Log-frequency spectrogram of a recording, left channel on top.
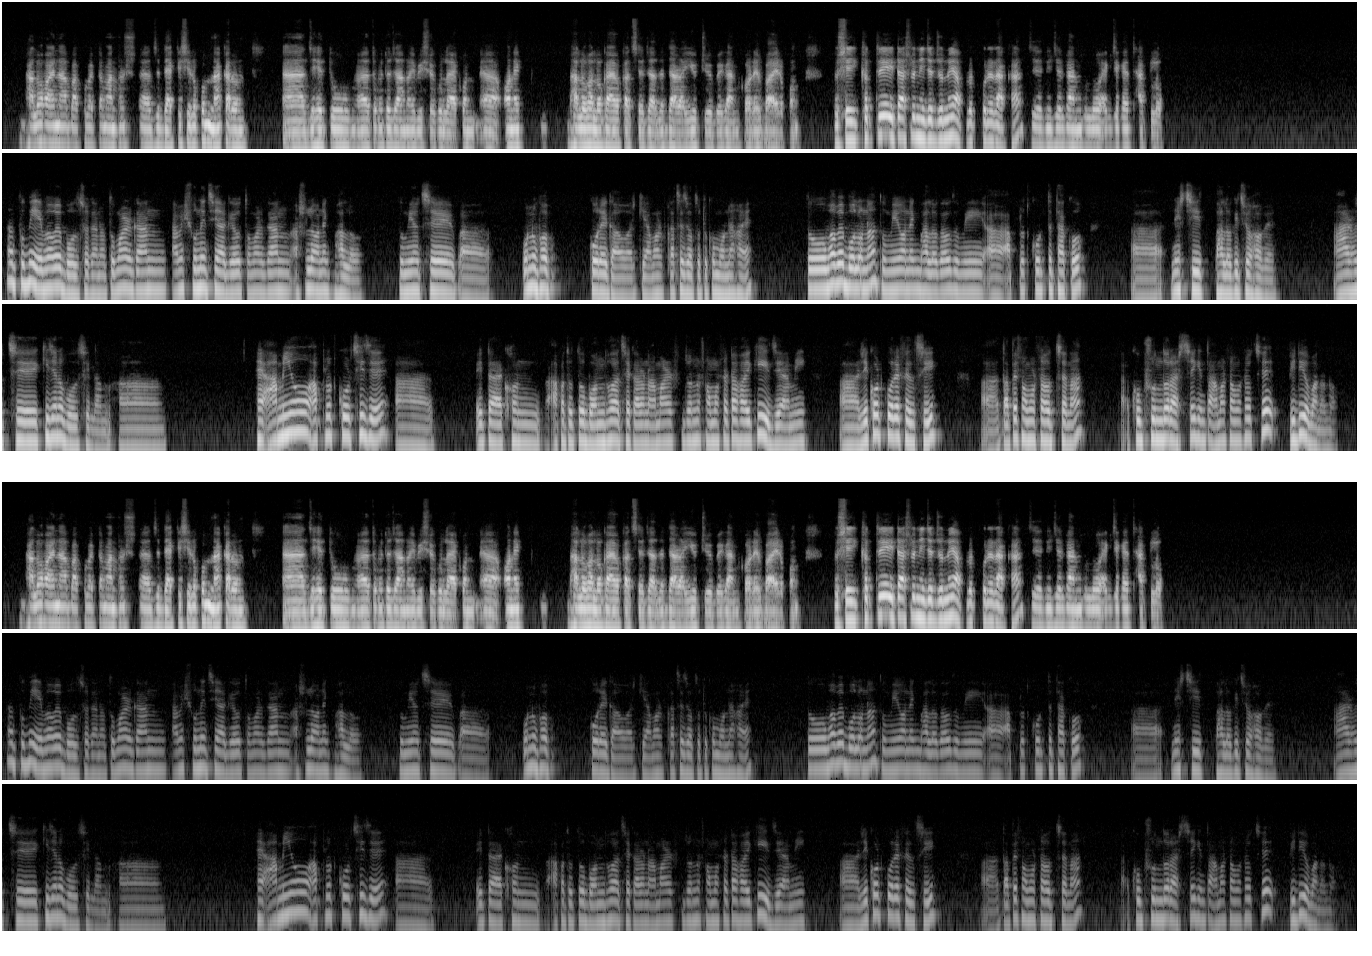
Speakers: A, in the centre; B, on the left (about 50°).
A: ভালো হয় না বা খুব একটা মানুষ আহ, যে দেখে সেরকম না কারণ আহ, যেহেতু আহ, তুমি তো জানো এই বিষয়গুলো এখন আহ, অনেক ভালো ভালো গায়ক আছে যাদের যারা ইউটিউবে গান করে বা এরকম তো সেই ক্ষেত্রে এটা আসলে নিজের জন্যই আপলোড করে রাখা যে নিজের গানগুলো এক জায়গায় থাকলো
B: না, তুমি এভাবে বলছো কেন তোমার গান আমি শুনেছি আগেও তোমার গান আসলে অনেক ভালো তুমি হচ্ছে আহ অনুভব করে গাও আর কি আমার কাছে যতটুকু মনে হয় তো ওভাবে বলো না তুমিও অনেক ভালো গাও তুমি আপলোড করতে থাকো আহ নিশ্চিত ভালো কিছু হবে আর হচ্ছে কি যেন বলছিলাম আহ হ্যাঁ আমিও আপলোড করছি যে আহ এটা এখন আপাতত বন্ধ আছে কারণ আমার জন্য সমস্যাটা হয় কি যে আমি রেকর্ড করে ফেলছি আহ, তাতে সমস্যা হচ্ছে না আহ, খুব সুন্দর আসছে কিন্তু আমার সমস্যা হচ্ছে ভিডিও বানানো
